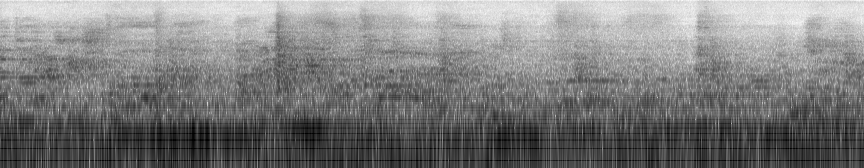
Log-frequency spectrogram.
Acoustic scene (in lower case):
cafe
